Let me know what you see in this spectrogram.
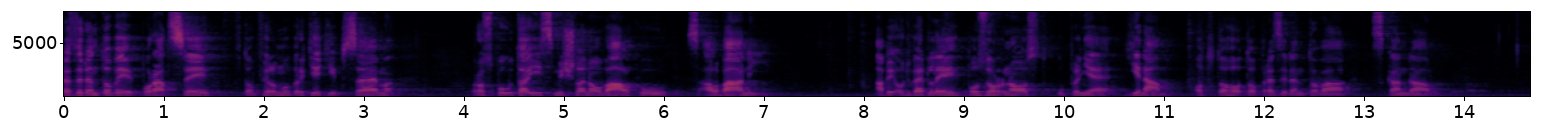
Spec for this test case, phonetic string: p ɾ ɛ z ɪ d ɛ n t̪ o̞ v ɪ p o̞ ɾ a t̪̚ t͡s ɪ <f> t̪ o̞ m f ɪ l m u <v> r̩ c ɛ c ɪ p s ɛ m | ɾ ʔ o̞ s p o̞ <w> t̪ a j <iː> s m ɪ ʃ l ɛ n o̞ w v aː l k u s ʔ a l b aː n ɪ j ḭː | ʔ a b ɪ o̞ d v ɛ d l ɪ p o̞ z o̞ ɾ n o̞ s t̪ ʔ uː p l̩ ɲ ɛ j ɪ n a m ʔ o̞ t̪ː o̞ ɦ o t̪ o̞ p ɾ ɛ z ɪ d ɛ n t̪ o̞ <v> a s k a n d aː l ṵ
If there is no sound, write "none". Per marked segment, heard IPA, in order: f, v, w, iː, v

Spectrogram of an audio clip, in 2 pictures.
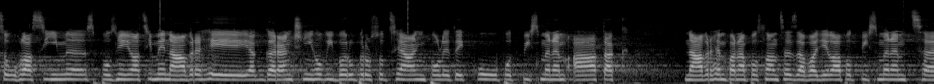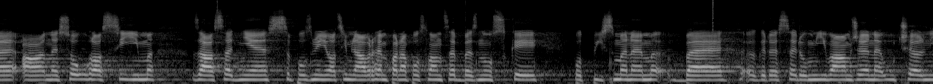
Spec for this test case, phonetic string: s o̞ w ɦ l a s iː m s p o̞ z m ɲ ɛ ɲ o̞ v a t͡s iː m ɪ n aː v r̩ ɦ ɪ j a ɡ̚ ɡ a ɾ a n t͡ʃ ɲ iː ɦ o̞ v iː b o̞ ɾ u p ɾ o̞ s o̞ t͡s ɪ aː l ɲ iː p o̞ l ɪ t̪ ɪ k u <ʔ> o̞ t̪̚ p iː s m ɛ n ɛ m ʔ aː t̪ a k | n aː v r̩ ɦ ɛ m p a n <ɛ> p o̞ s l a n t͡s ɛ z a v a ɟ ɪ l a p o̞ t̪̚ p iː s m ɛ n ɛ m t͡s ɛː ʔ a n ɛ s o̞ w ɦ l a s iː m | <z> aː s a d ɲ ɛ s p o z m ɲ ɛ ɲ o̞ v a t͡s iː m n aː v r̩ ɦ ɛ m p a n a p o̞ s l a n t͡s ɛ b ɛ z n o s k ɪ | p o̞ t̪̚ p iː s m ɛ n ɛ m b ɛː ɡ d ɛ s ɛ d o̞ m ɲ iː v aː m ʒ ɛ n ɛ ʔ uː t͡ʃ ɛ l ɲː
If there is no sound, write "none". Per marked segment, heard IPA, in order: p, a, z

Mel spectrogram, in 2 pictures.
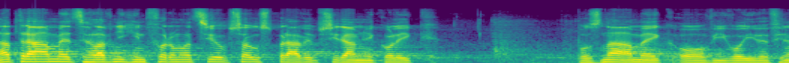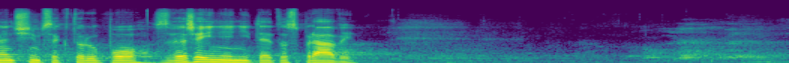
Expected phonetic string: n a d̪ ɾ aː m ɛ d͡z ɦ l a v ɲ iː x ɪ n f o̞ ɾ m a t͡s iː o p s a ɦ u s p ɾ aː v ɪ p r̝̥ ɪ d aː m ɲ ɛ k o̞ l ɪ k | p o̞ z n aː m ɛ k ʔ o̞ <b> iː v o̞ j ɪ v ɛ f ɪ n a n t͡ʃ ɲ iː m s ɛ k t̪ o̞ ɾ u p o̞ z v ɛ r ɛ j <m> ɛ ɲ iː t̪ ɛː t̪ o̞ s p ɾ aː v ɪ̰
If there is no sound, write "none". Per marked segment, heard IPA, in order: v, ɲ

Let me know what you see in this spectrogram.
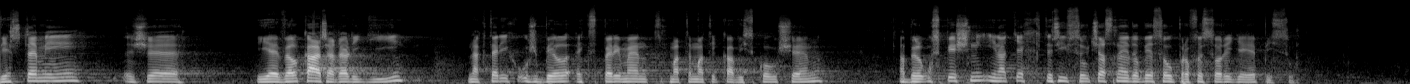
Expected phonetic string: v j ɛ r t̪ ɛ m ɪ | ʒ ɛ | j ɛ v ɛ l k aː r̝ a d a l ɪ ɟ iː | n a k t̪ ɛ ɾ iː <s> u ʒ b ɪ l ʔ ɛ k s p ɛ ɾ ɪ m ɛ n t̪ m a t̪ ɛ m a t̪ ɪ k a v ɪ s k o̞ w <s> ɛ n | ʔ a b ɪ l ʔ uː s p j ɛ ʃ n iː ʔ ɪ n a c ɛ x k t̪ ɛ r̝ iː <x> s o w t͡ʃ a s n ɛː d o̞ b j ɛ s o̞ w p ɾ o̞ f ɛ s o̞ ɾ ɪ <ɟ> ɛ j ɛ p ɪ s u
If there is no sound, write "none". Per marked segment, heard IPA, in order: x, ʃ, f, ɟ

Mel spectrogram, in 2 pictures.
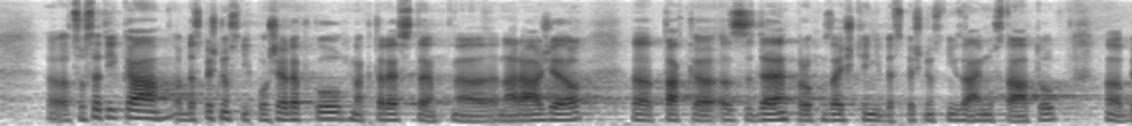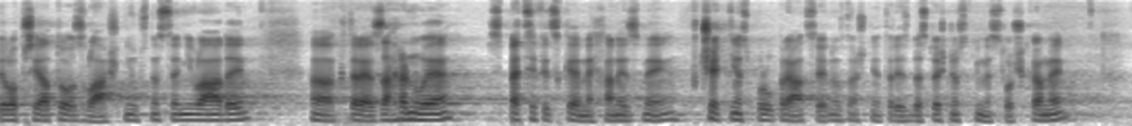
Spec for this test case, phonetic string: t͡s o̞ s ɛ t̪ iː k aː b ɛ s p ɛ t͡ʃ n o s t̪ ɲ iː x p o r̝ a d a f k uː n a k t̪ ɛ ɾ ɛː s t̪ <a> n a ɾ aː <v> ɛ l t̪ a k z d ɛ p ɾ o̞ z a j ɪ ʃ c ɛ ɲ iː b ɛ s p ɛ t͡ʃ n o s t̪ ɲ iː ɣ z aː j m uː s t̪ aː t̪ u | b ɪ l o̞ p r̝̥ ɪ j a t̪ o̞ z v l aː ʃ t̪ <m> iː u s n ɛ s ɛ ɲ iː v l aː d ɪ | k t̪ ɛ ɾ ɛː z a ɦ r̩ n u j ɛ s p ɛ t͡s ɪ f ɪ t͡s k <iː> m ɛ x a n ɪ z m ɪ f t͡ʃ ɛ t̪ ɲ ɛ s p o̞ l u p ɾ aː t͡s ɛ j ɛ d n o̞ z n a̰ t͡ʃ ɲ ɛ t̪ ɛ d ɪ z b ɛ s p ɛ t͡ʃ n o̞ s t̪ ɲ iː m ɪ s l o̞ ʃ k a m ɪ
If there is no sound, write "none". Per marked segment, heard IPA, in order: ɛ, ʒ, ɲ, ɛː

